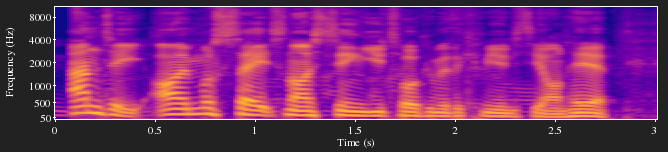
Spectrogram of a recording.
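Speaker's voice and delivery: ordinary talk, nothing marked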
